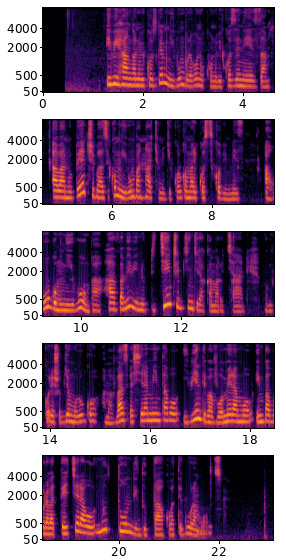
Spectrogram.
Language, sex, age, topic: Kinyarwanda, female, 18-24, education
